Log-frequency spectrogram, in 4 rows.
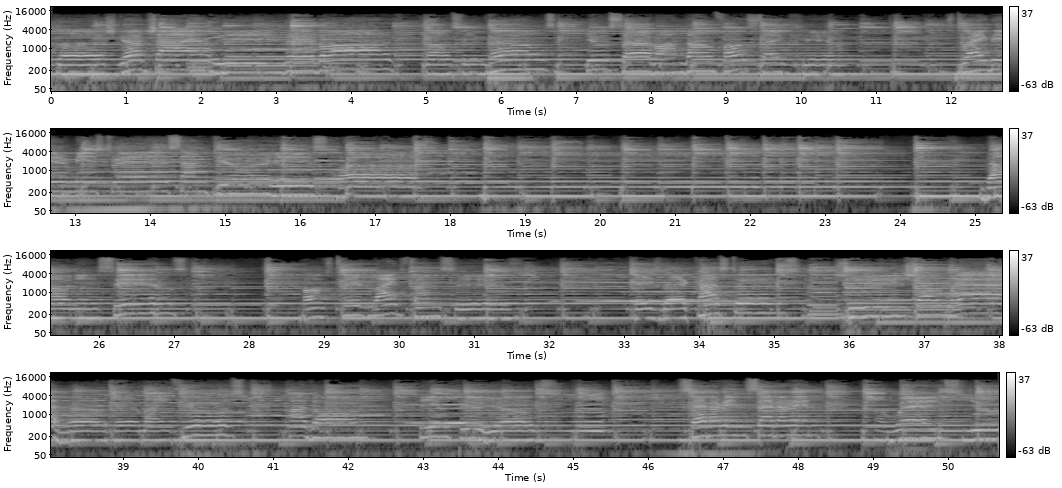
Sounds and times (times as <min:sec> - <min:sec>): Guitar: 0:00.0 - 0:50.6
Violin, fiddle: 0:00.0 - 0:50.6.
